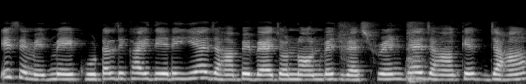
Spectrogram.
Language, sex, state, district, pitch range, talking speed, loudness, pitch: Hindi, female, Uttar Pradesh, Jyotiba Phule Nagar, 230-255 Hz, 240 wpm, -14 LUFS, 245 Hz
